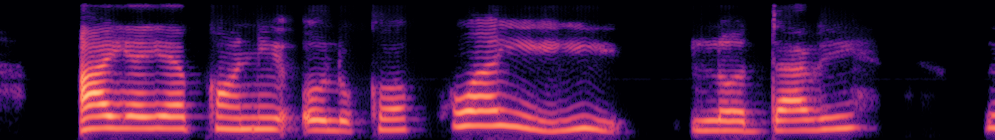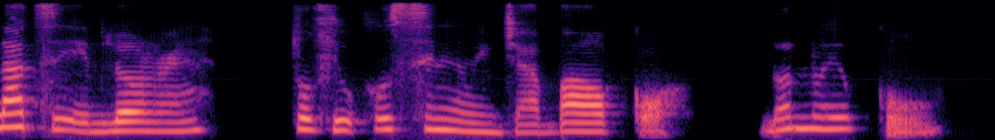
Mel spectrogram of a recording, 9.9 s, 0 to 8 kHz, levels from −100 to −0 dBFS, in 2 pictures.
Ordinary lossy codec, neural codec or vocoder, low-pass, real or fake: none; codec, 16 kHz, 1 kbps, X-Codec, HuBERT features, trained on LibriSpeech; 7.2 kHz; fake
